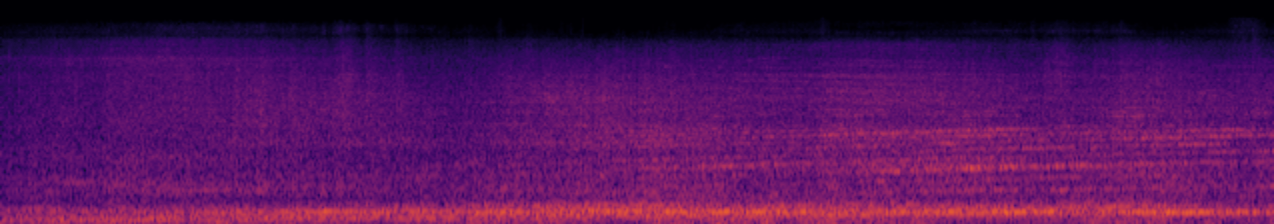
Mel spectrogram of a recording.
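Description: SNCB electric passenger train moving past close by, a steady loud rumble of wheels on rails. Through the second half a whine rises slowly in pitch as the train picks up speed.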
